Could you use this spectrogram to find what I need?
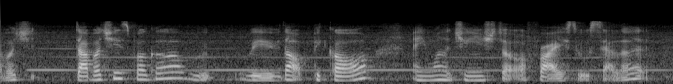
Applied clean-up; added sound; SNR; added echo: none; Wind instrument, woodwind instrument; 16 dB; none.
